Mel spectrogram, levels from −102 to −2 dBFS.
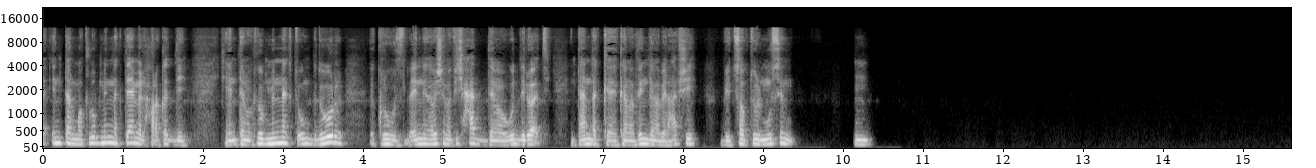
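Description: No technical faults are audible anywhere in the recording.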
